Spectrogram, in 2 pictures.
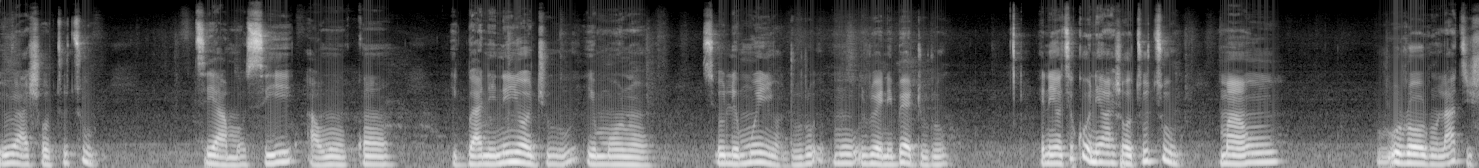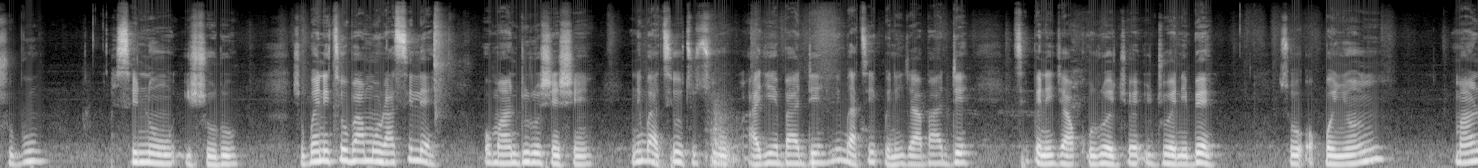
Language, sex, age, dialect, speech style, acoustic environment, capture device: Yoruba, female, 35-44, Nigeria - Lagos Yoruba, happy; focused, silence, mobile / Linux / Chrome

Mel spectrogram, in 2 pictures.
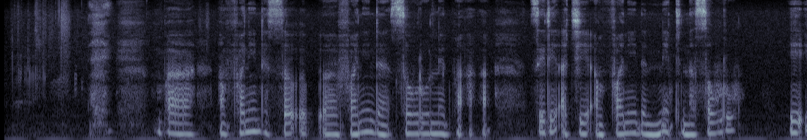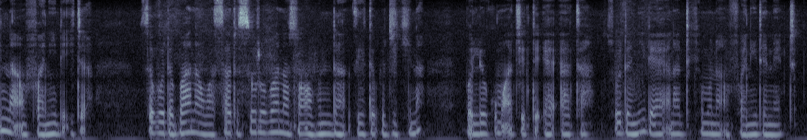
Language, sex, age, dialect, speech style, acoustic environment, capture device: Hausa, female, 25-34, Nigeria - Kano, focused, nature, mobile / Linux / Chrome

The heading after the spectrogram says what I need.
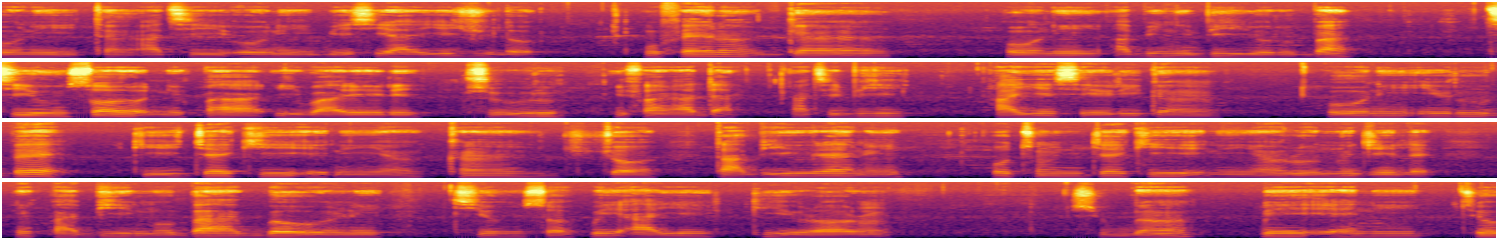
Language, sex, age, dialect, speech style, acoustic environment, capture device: Yoruba, male, 25-34, Nigeria - Lagos Yoruba, excited, silence, mobile / Linux / Chrome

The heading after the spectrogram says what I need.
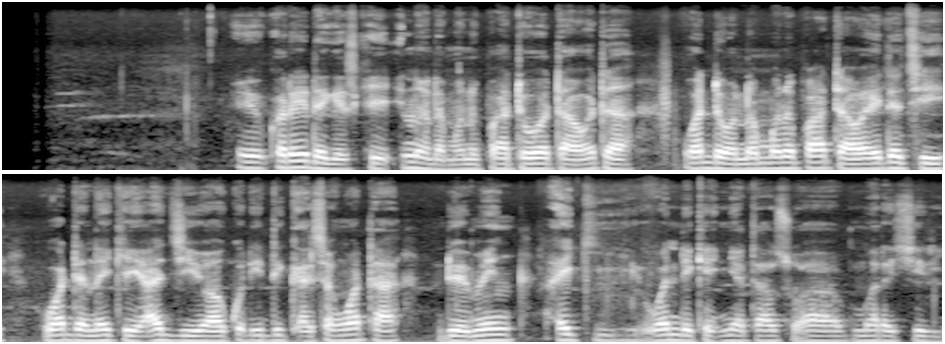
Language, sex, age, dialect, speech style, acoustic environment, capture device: Hausa, male, 18-24, Nigeria - Kano, happy, silence, mobile / Linux / Chrome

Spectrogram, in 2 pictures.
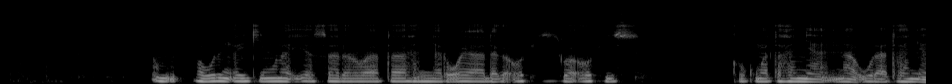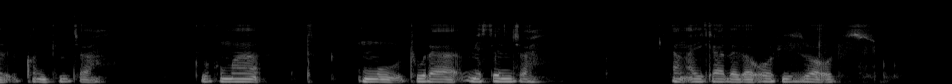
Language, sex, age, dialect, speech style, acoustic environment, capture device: Hausa, male, 18-24, Nigeria - Kano, focused, nature; silence, mobile / Linux / Chrome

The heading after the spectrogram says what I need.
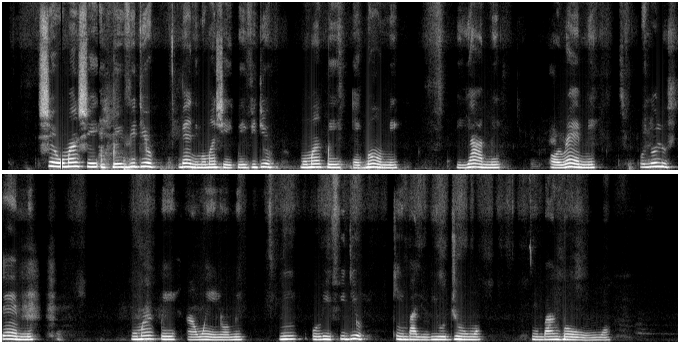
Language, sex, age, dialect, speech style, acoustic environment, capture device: Yoruba, female, 18-24, Nigeria - Lagos Yoruba, relaxed; focused, people talking; nature, mobile / Linux / Chrome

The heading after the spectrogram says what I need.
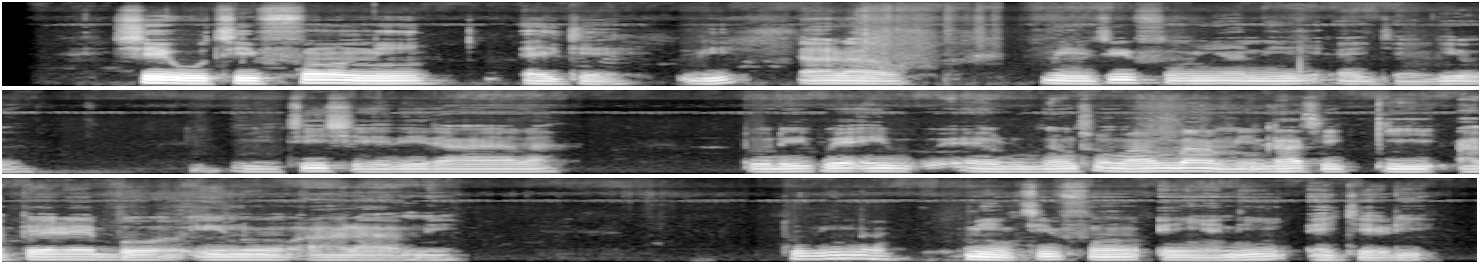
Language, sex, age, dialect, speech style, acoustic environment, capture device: Yoruba, male, 25-34, Nigeria - Nigerian Standard, tired, people talking; music; nature; traffic, mobile / Linux / Chrome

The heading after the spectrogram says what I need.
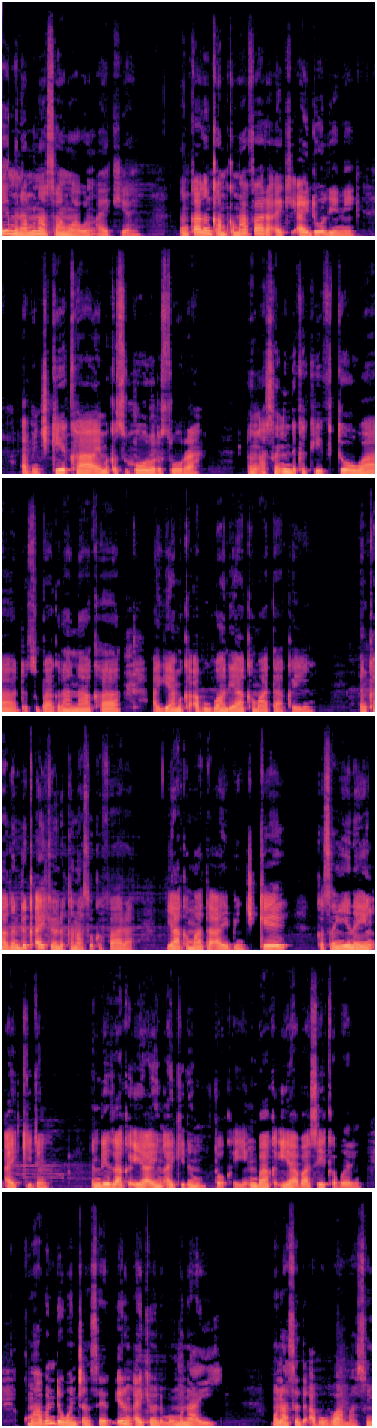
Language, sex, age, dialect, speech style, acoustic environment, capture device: Hausa, female, 25-34, Nigeria - Nigerian Standard, relaxed; happy; focused; excited, nature; silence, mobile / Linux / Chrome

